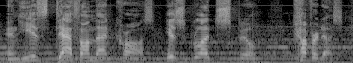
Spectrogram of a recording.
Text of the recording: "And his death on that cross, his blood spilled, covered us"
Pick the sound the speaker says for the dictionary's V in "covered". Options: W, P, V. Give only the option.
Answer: V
